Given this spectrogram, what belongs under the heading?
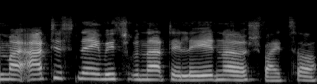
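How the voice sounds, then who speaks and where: A woman speaks at a very slow pace in a bright, sharp tone against a quiet background. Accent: non-native. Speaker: artist and musician. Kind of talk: casual chat. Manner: halting.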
